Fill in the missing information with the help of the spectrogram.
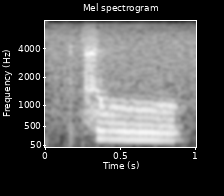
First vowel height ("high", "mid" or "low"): high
